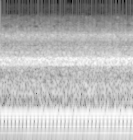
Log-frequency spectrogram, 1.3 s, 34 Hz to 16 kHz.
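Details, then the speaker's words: John Deere 2020 HU tractor at steady, even low diesel idle with constant hydraulic pump hum; works fine right after starting, though hydraulics slow down the longer it runs. "So you can hear that it's running the pump, and now when you first start it, everything's great."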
